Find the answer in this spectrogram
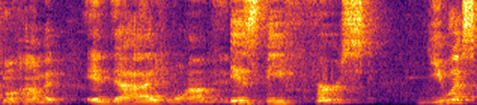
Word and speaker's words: Ibtihaj: it my man so uh how do you pronounce that young lady's name ifaj Muhammad ifaj mhamed is the first US Olympian to compete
